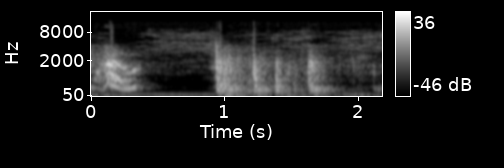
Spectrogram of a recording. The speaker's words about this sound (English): What did you have to hit him for?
